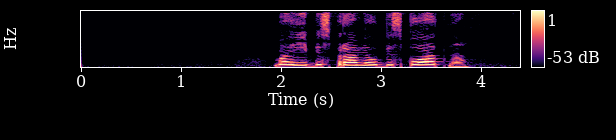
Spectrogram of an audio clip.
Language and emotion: Russian, neutral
